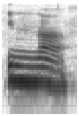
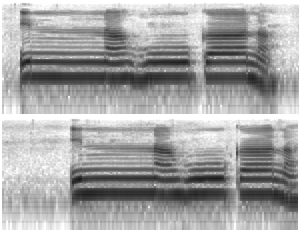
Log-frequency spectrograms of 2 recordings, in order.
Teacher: sukun yang kedua Nun fathah jadi Inna tapi karena di sini Nun bertasydid itu adalah bacaan ghunnah jadi cara membacanya harus dengung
